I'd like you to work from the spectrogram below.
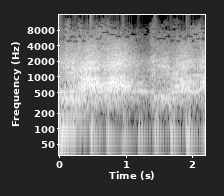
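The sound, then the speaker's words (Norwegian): A dense, excited crowd of hundreds of people packed into the ballroom at Mar-a-Lago, Trump's luxury estate in Florida, roars and cheers continuously, a loud wash of many voices shouting together with no single speaker standing out, swelling slightly near the start and end. “november, og i ballsalen på Mar-a-Lago, Trumps luksuseiendom i Florida, står hundrevis av oppglødde mennesker tett i tett.”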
